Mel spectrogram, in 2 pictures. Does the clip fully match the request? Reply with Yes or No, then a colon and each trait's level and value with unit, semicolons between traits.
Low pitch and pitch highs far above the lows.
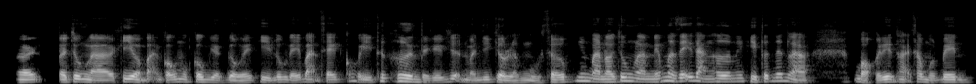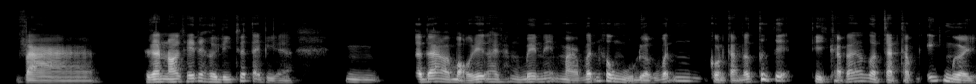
No: low, 115 Hz; average, 4.7 semitones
